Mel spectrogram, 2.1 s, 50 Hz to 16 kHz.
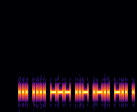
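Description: Morse code sent at 45 words per minute: a single steady beep tone keyed in rapid dots and dashes, spelling out the word "shoulder".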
